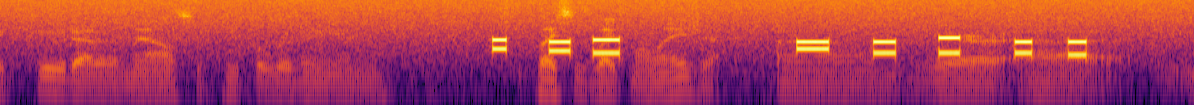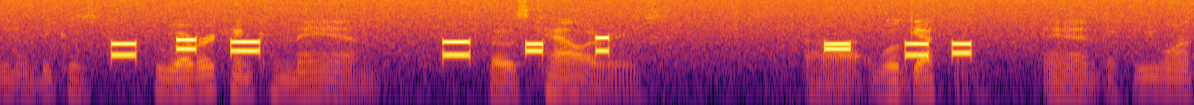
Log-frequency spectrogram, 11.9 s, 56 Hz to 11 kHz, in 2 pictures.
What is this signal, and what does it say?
DTMF, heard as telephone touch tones, dialled by hand, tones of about 110 ms, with speech in English. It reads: #86 05B52 1#8 27C *14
